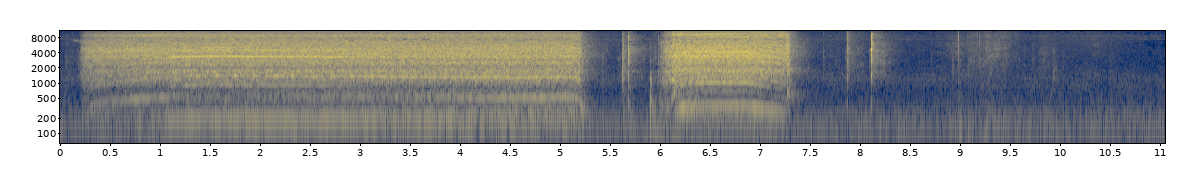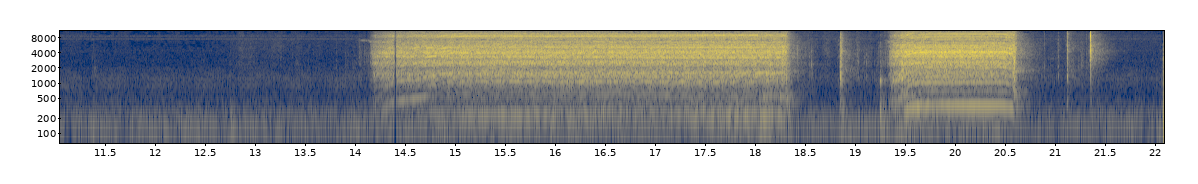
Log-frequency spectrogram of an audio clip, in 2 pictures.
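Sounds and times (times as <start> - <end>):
power drill drilling wood: 0.2 - 5.3, 6.0 - 7.4, 14.2 - 18.4, 19.4 - 20.7.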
